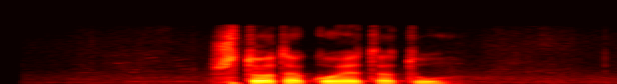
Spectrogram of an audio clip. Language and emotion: Russian, neutral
